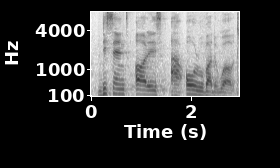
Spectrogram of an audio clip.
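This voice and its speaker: Over noticeable background noise, a man with a fairly high pitch talks at a fairly slow pace and with ordinary pitch variation. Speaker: interviewer, show host. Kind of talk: show intro to camera.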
